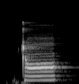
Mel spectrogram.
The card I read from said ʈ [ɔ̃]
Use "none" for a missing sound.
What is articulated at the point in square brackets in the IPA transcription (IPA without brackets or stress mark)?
ɔ̃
